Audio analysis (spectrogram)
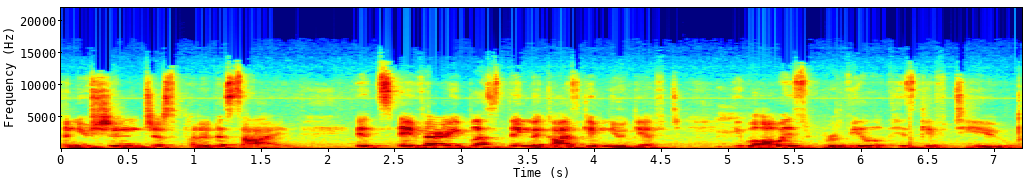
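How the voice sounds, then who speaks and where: A young woman giving an earnest church devotional to a fellowship, with many ums and restarts, her voice still worn from having lost it. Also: on the high side. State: recovering from a lost voice. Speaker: youth speaker at church fellowship. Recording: echoey room, distant mic, noisy.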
